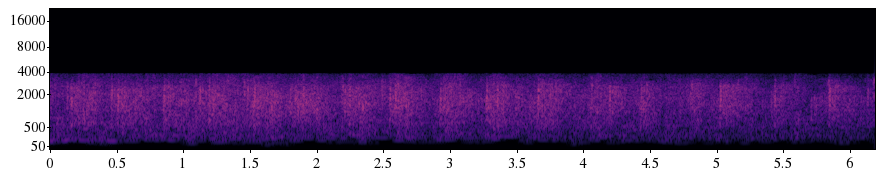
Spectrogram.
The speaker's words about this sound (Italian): Vogliamo fare un applauso a Gesù?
